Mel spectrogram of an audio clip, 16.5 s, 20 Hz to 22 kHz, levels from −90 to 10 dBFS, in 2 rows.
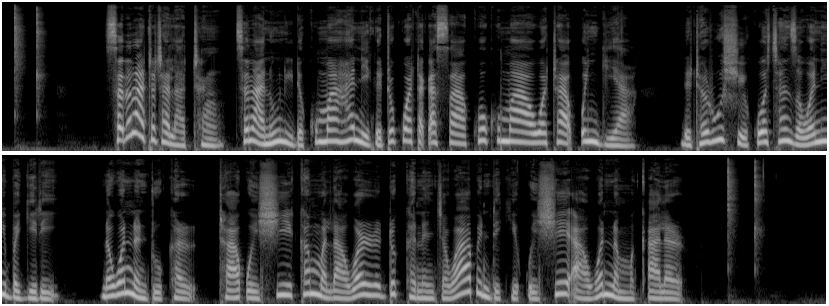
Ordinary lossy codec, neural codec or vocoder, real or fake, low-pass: none; none; real; 19.8 kHz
